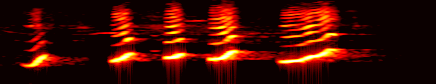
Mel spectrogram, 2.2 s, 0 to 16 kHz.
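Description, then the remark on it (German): Five short, squeaky whistling calls from a Sardinian pika, the last of its kind, in the forest of Jacopio on Sardinia in spring 1799, each rising slightly in pitch, spaced irregularly with brief pauses, the last one longer. Clear, with nothing else around. “Im Frühling 1799 schickt der letzte sardische Pfeifhase einen einsamen Ruf in den Wald von Jacopio auf Sardinien.”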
